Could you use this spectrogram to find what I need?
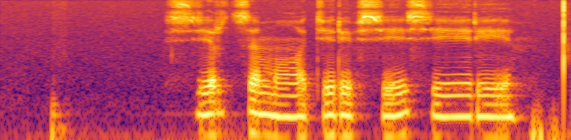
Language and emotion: Russian, sad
